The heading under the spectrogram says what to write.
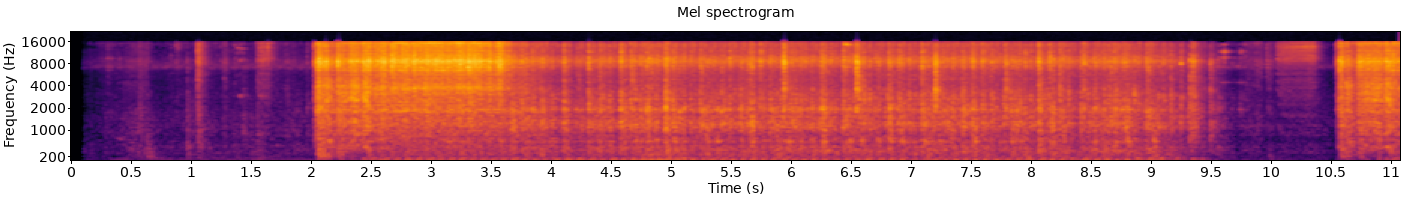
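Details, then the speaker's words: Honda Vario scooter lacking power with harsh noise from CVT housing: revs up with a harsh, gritty rasp from the belt drive; worn roller housing bushing and rollers. "Oke kasus utamanya suara kasar di bagian bak civt ada suara kasar di bagian bak civit"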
